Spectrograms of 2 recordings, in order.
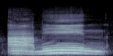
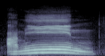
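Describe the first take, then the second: First: The first vowel is held long. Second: The first vowel is kept short. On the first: "A-nya itu satu alif" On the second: "amin bil qasr"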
